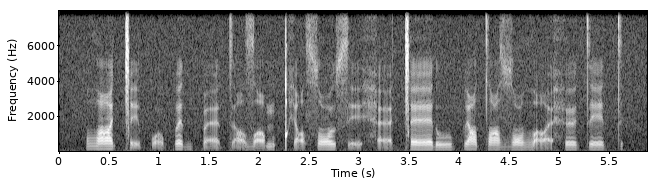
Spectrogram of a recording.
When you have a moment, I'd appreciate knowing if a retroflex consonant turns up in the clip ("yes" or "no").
no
